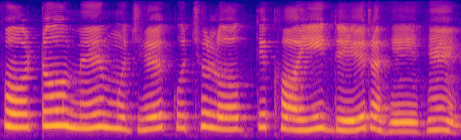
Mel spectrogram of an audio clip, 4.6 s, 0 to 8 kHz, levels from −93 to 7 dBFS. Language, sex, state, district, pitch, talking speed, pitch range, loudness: Hindi, female, Madhya Pradesh, Katni, 255 Hz, 115 wpm, 230-285 Hz, -17 LUFS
